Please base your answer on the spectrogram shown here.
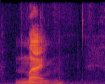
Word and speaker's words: mijn: So for the possessive pronouns, the word for my is mijn. You would spell it with M-I-J-N.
